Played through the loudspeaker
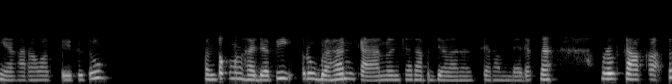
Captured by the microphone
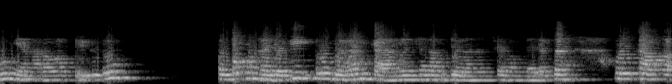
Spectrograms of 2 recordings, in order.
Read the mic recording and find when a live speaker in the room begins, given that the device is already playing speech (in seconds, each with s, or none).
none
